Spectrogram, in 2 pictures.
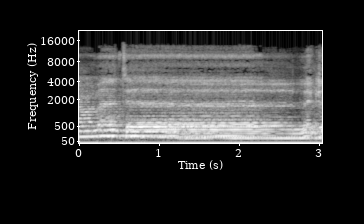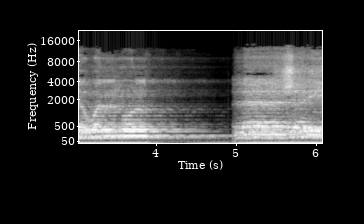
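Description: A low male voice chanting a slow Islamic religious chant in long held notes. It fades about four seconds in and comes back suddenly about a second later.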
